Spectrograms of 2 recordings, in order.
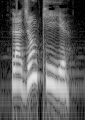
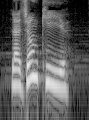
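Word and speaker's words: jonquille: 気づい線は女性名詞で、ラジョンキーユ、ラジョンキーユと発音します。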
